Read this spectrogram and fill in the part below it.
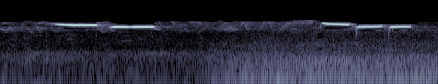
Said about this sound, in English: you'll find that the birds' contact calls sound different, too. Black-capped chickadees actually seem to say chickadee, while Carolinas blurt their name much faster and at a higher pitch.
